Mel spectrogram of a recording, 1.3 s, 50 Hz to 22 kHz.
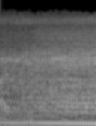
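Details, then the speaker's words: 2017 Honda Ruckus NPS50 50cc four-stroke scooter, just started, tachometer reading 1980 rpm: small fast, steady buzzing idle, far too high; idle screw adjustment needed. "1980 RPMs this is my idle speed it's obviously way too high"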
